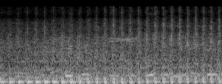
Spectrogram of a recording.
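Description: A small engine running steadily close by, with an even rapid pulsing, like a motorcycle or similar small vehicle idling.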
